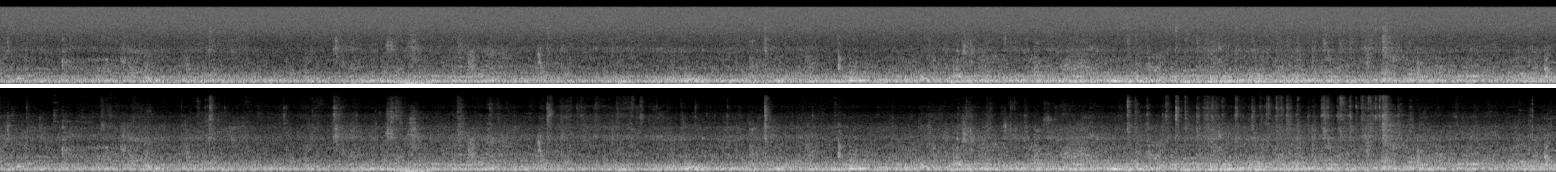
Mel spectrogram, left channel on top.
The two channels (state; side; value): noise; left; hiss, 5 dB below the sound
